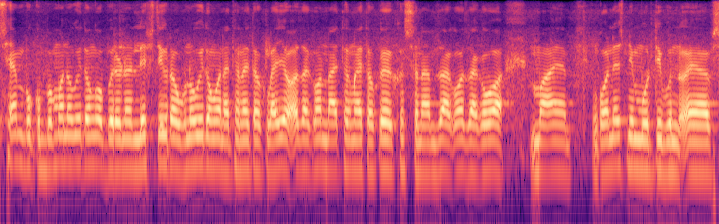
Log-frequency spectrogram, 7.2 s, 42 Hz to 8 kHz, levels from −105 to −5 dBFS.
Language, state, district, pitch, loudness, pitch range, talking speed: Kokborok, Tripura, West Tripura, 150 Hz, -14 LUFS, 145-155 Hz, 250 wpm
